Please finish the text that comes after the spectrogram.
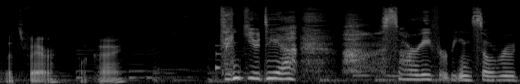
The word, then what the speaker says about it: Dehya: That's how you say her name, Dehya.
